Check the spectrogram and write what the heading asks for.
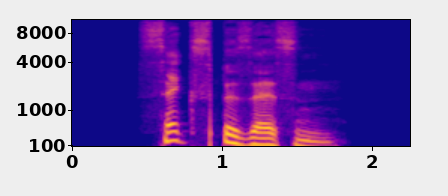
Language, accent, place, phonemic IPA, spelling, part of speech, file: German, Germany, Berlin, /ˈsɛksbəˌzɛsn/, sexbesessen, adjective, De-sexbesessen.ogg
- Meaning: oversexed (obsessed with sex)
